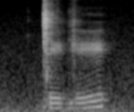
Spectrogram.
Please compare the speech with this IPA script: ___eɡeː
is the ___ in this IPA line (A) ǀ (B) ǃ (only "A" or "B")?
A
